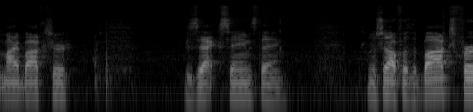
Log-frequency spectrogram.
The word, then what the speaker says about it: MiBoxer: C4 smart charger um some pronounce it Mi boxer I pronounce it my boxer exact same thing we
